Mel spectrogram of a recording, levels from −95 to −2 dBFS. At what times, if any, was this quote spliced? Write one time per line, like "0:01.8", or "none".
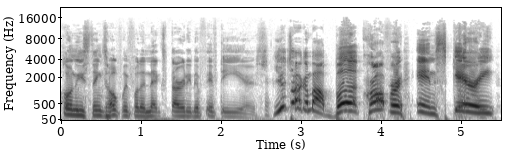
0:02.6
